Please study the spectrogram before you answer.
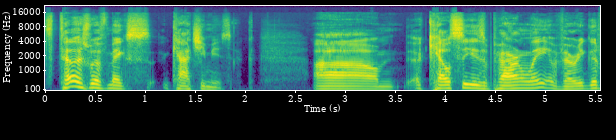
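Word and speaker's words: Kelce: No, it's Kelsey. You're wrong, buddy. It's Kelsey.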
